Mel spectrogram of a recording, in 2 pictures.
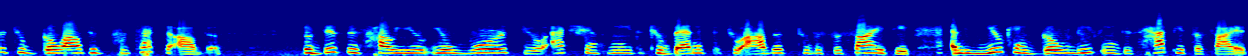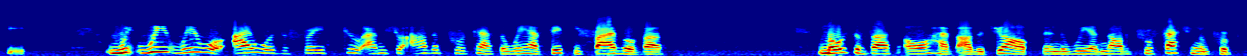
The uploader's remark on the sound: Callers from China call in to share their experiences under this murderous regime.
